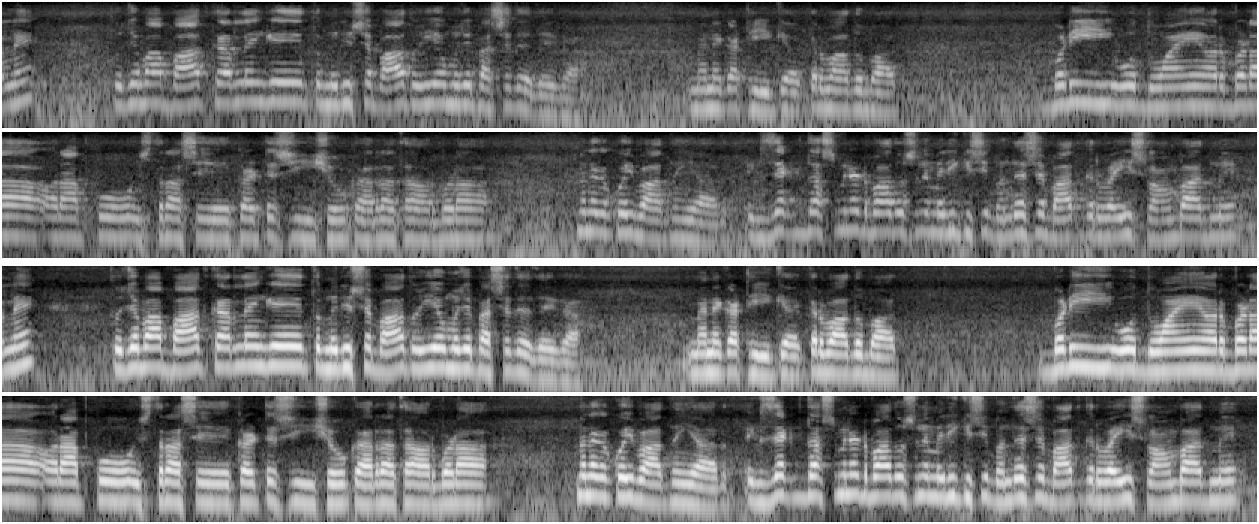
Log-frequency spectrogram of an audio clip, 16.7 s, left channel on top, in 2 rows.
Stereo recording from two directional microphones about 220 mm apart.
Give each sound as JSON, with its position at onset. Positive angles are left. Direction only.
{"t": 0.8, "sound": "speech", "side_deg": -35}
{"t": 7.0, "sound": "speech", "side_deg": -30}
